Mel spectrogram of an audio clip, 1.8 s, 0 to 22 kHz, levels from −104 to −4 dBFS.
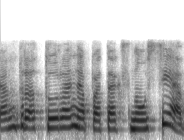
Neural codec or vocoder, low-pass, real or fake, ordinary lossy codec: none; 7.2 kHz; real; Opus, 16 kbps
